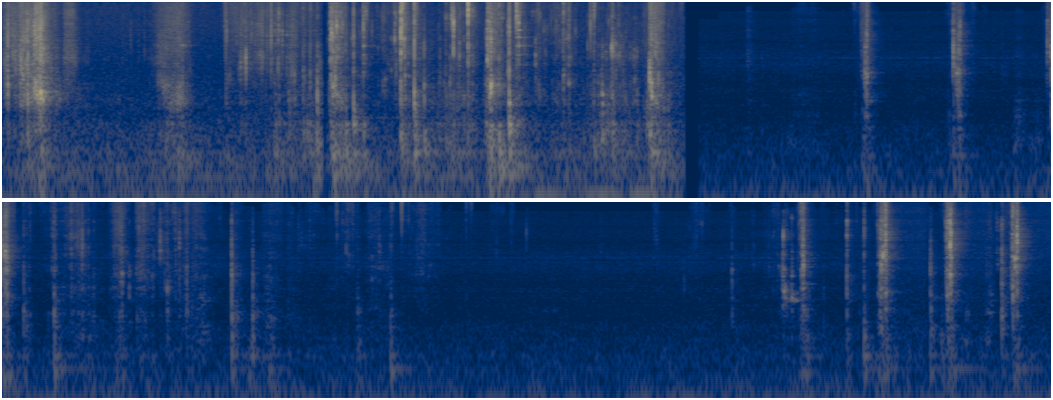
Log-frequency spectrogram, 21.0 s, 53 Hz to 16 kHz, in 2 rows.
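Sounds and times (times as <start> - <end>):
crunchy slime crackling: 0.0 - 6.8
slime squishing and popping: 1.6 - 6.8.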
